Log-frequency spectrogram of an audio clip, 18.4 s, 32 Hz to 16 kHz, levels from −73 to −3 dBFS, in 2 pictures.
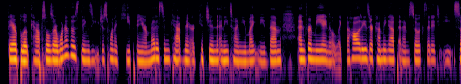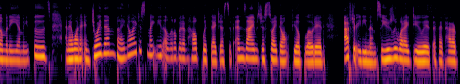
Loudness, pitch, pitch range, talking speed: -25 LUFS, 190 Hz, 180-210 Hz, 280 wpm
